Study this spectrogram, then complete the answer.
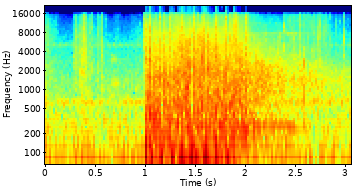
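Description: A gunshot rings out loudly.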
